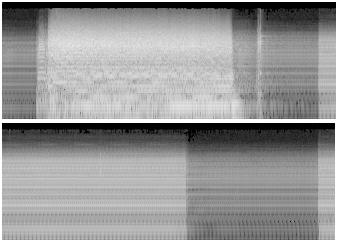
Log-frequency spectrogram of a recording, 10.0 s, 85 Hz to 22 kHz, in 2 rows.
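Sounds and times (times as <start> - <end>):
guitar pickup buzzing hum: 0.0 - 10.0
distorted electric guitar chord: 0.5 - 4.3.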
